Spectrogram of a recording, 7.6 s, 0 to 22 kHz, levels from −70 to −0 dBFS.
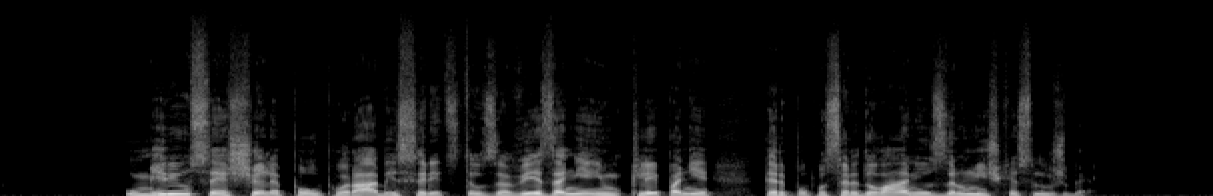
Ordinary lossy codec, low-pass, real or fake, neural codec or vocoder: none; none; fake; codec, 44.1 kHz, 3.4 kbps, Pupu-Codec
